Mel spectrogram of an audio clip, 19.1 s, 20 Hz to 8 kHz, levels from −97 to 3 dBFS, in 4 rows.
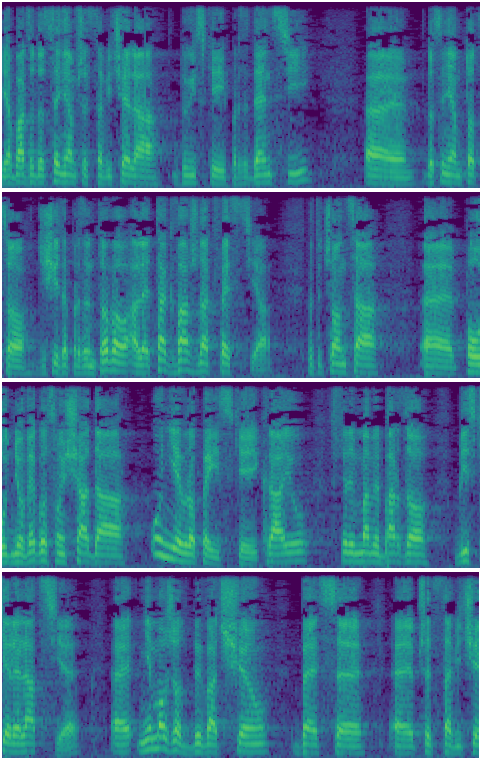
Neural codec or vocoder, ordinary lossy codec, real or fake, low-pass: none; none; real; 7.2 kHz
